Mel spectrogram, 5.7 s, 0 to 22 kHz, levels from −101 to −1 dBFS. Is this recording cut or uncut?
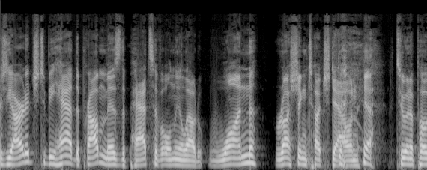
uncut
